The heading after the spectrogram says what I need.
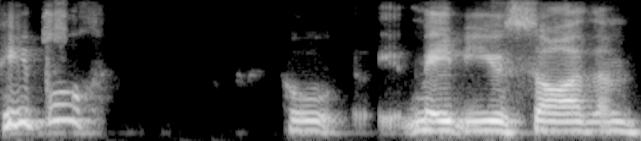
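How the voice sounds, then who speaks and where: This woman's voice is very deep and low. She speaks at a very slow pace. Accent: New York. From New York, Long Island. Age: 70s. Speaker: retired lawyer sharing recovery story. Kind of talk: recovery testimony at online meeting. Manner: hesitant, many fillers.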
